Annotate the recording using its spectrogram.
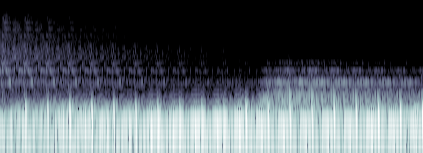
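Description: Techno DJ mix in a filtered breakdown: the highs are cut away, leaving a pulsing, throbbing bass line. A sustained synth tone comes back in about two-thirds of the way through.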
